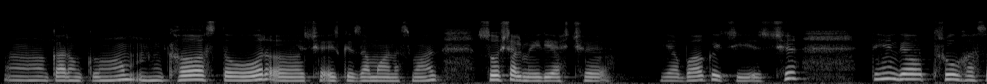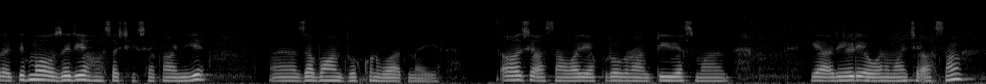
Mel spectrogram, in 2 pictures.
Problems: background sounds at intervals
